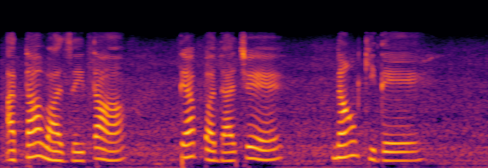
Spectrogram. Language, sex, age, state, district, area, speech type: Goan Konkani, female, 18-30, Goa, Murmgao, urban, read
